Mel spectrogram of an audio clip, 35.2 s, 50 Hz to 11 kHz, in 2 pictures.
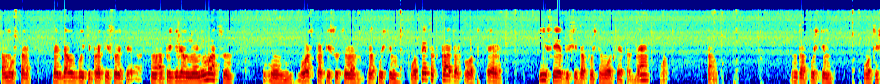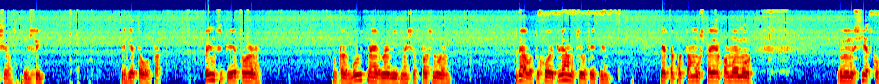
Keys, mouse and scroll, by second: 7.4 middle click, 9.3 r, 10.0 click, 11.2 r, 14.7 middle click, 17.8 g, 19.0 click, 20.6 middle click, 25.8 click, 30.1-31.1 scroll up 1, 31.1-31.8 scroll up 1.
